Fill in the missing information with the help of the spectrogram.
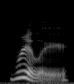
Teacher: So if you tell me something completely shocking and I respond like this, really, my voice goes way, way up at the end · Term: high-rising tone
